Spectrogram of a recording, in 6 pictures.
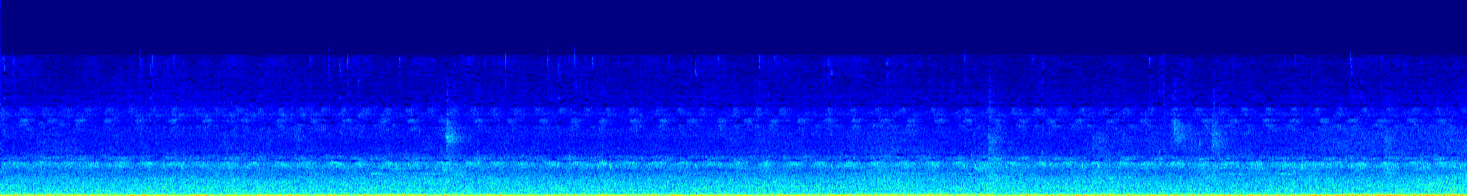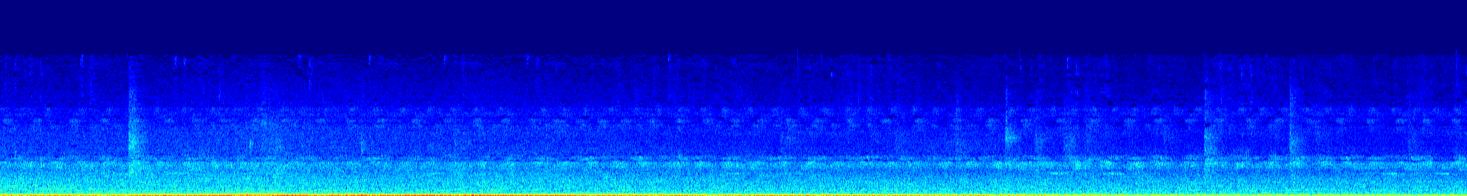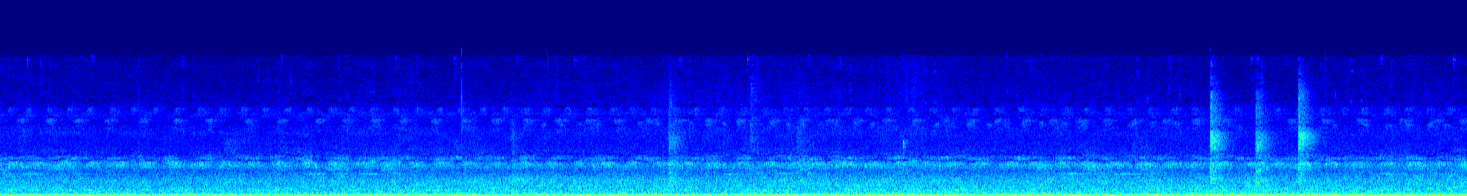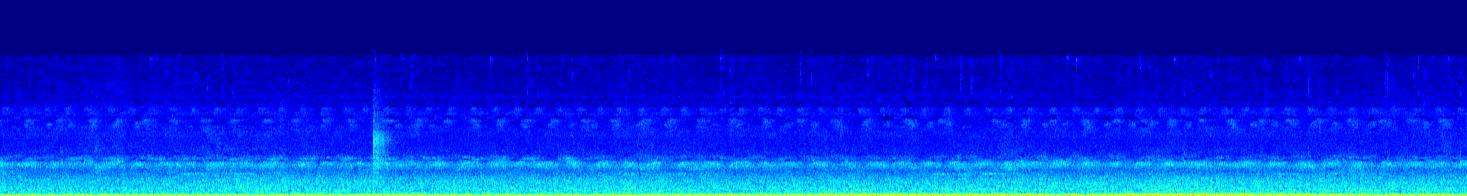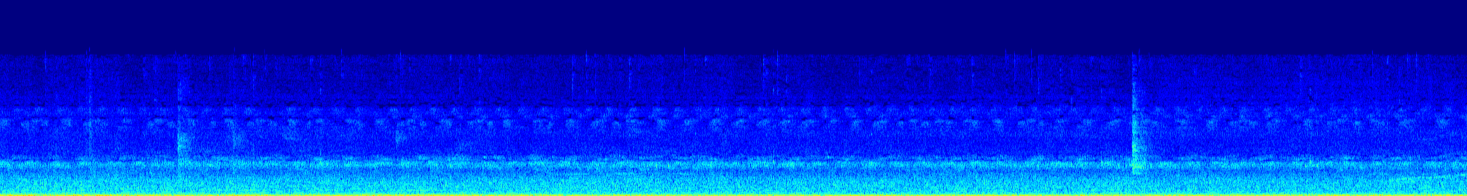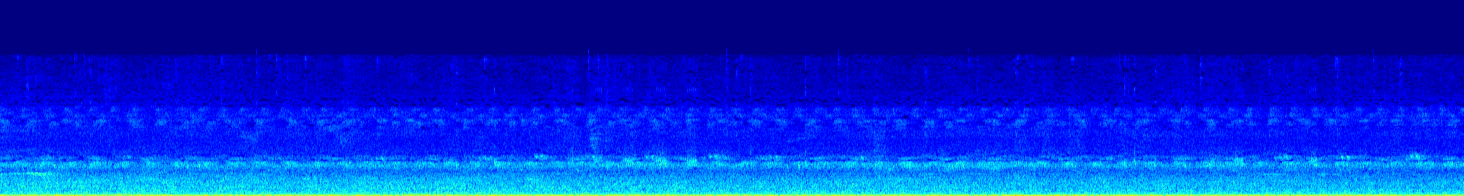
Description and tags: A typical backyard in South City St. Louis.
